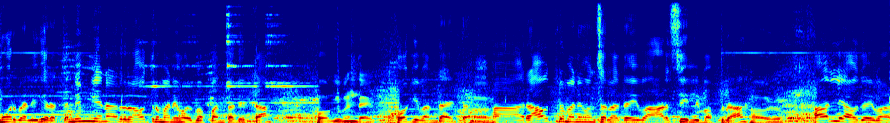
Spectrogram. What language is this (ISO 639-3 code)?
kan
